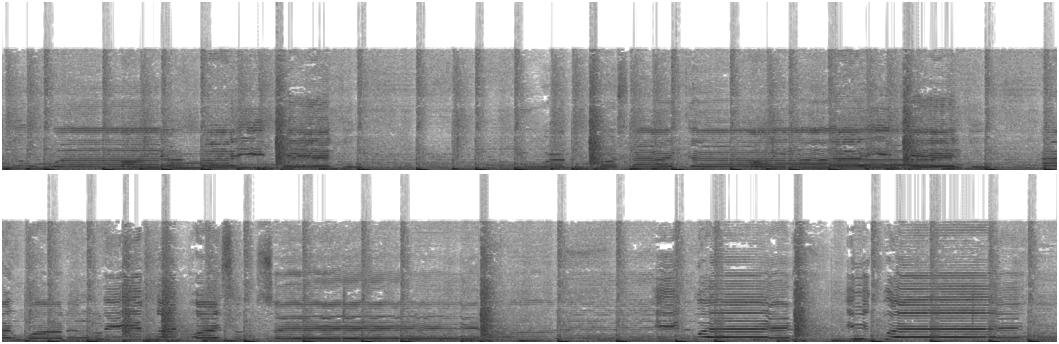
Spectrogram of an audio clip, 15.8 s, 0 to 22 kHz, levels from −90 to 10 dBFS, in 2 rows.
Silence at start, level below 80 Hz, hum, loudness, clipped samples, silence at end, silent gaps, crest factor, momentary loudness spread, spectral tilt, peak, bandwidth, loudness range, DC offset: 0 s; -14 dBFS; none; -10 LUFS; 0.9%; 0 s; none; 10 dB; 5 LU; -4.5 dB/octave; 0 dBFS; 16.5 kHz; 2 LU; under 0.1%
